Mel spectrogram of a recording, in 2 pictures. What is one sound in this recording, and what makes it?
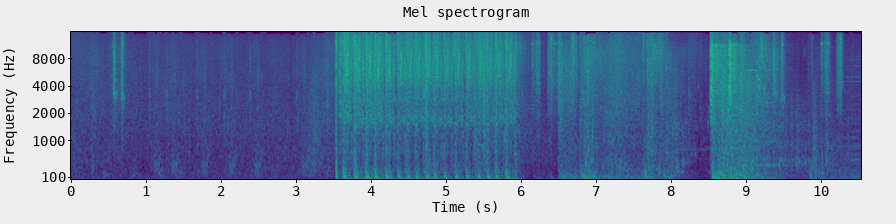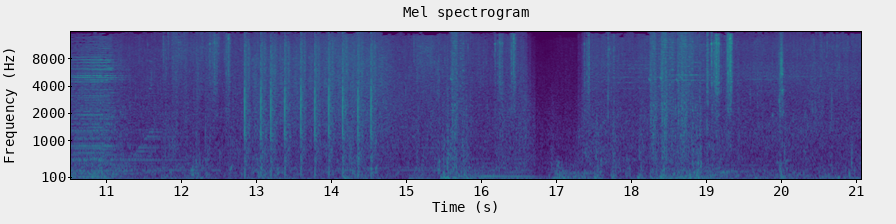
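Water splashes as a character swims.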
